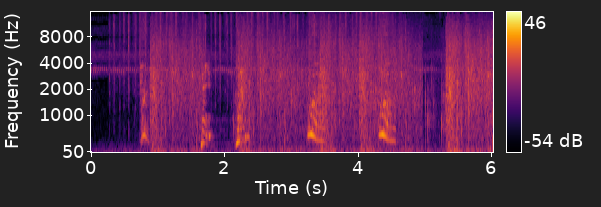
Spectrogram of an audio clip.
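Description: Several short, squeaky cartoon-style voice sounds, most sliding down in pitch, over a steady gritty hiss that grows louder about five seconds in.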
